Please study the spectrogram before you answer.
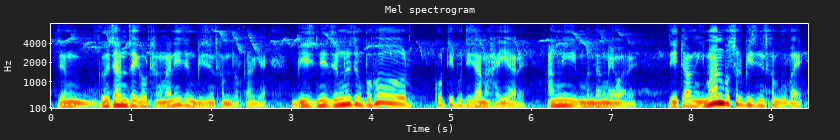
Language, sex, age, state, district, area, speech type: Bodo, male, 60+, Assam, Udalguri, urban, spontaneous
